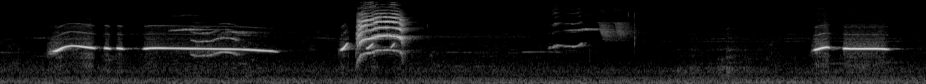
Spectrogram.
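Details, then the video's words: Angry, vehement parrot calling: a long, steady whistled note that falls slightly, a burst of harsh, ringing screeches near the middle, a brief rising whistle, then a short whistle and squawk pair at the end. "The Sounds Those Vehement Parrots Make"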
